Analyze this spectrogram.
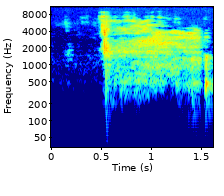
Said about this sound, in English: Now, and I do apologize for the cough, but I'm really, really trying to control it, and I'm not going to let it interrupt all the material I'm trying to lecture on. So bear with me as I get through this cold.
